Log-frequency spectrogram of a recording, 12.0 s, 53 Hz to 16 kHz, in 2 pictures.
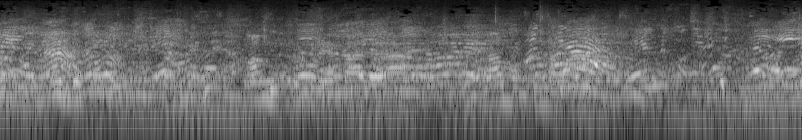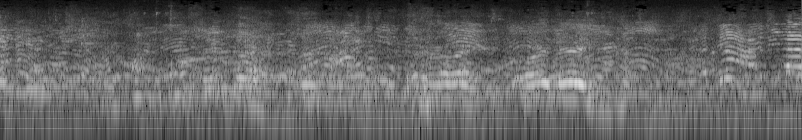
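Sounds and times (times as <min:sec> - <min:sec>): children and adults chattering: 0:00.0 - 0:12.0.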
